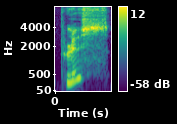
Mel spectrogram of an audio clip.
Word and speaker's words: plus: Avec les noms et les verbes dans les comparatifs et les superlatifs, le S du mot « plus » se prononce.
